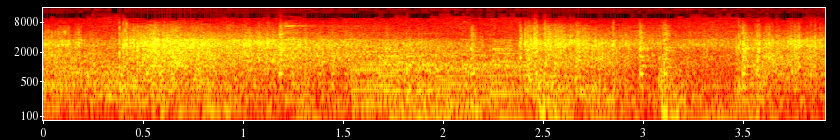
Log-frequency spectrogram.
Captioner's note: guns firing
